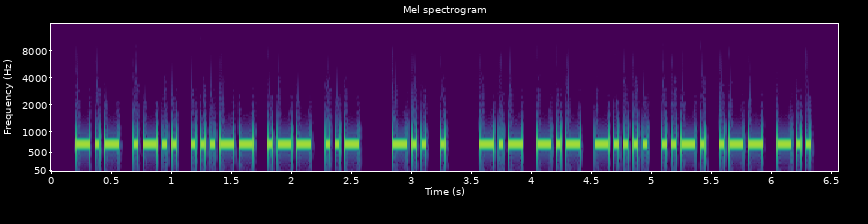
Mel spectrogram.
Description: Morse code, heard as a keyed tone, about 30 wpm, 690 Hz. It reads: KL3WU DE KK6FWD
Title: USA Callsign DE Callsign 30wpm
